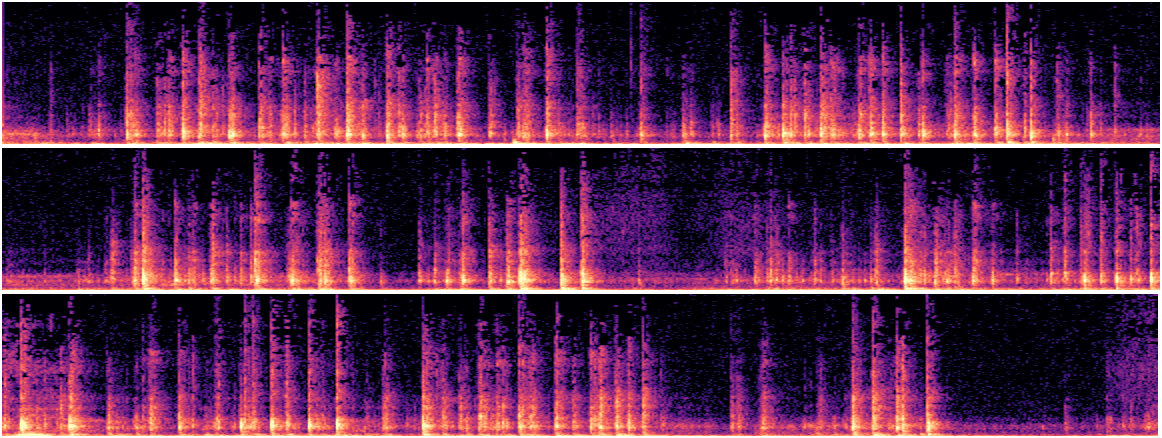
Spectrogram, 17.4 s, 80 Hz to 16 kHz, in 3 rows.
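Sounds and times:
typing on a computer keyboard: 0.2 - 5.6, 6.2 - 8.8, 9.4 - 16.4.

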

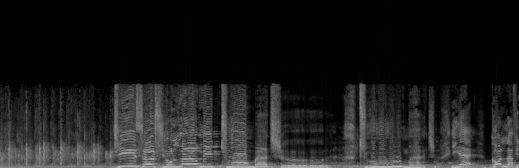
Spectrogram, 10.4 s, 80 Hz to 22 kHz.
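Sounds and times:
crowd clapping: 0.0 - 3.3
speech: 2.3 - 10.3.

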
